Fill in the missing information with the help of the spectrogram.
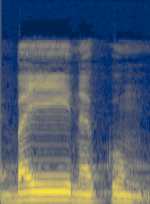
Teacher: یالین ہے، تھوڑا نرمی کے ساتھ کھینچ کر ادا کریں گے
